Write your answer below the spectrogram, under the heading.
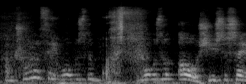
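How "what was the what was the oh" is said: normal talking voice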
